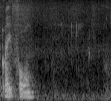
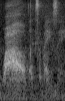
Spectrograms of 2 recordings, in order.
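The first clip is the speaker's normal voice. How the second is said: whisper; 7 dB quieter than usual. Retold or imitated. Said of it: "I was just like".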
